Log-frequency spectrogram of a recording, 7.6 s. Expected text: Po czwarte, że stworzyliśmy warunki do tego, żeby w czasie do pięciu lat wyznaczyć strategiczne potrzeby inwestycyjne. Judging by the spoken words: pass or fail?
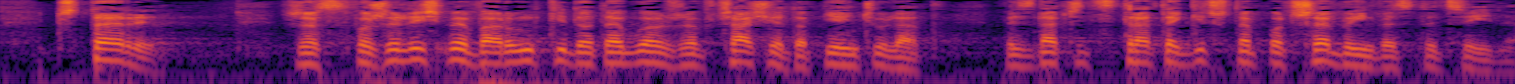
pass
